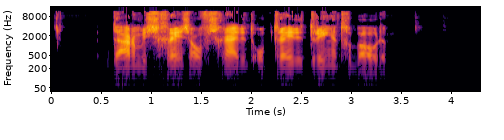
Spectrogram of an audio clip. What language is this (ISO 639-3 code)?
nld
